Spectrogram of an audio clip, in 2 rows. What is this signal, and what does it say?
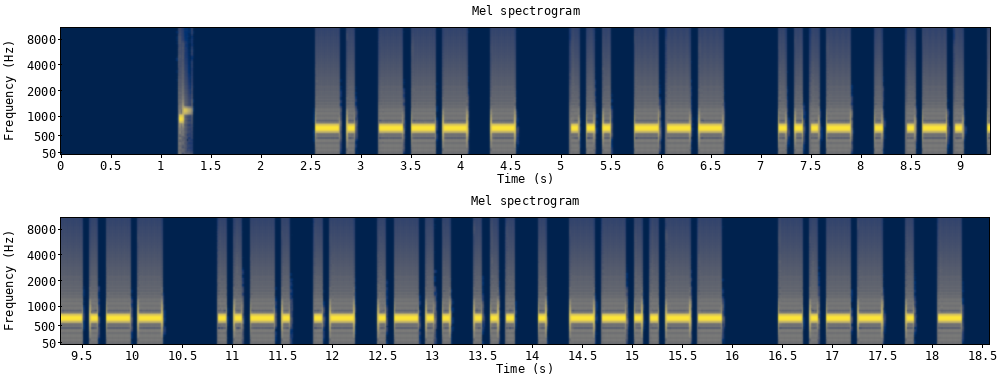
Morse code, heard as a keyed tone, about 16 wpm, 700 Hz. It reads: NOT SO VERY FALSE, YET
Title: Sentences from Top 1600 Words 15wpm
